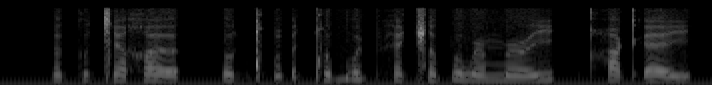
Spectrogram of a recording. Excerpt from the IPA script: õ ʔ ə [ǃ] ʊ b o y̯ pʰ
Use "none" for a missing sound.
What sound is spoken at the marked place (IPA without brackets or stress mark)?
ǃ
